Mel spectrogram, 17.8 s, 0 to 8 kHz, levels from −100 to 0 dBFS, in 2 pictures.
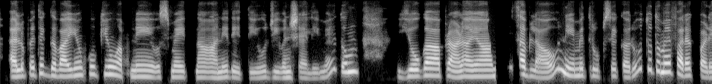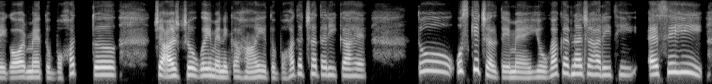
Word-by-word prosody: Allopathic 215 +7 +1
दवाइयों 200 +1 +3
को 245 +2 -4
क्यों 245 -2 +3
अपने 180 -1 -1
उसमें 165 +1 -2
इतना 160 -1 -5
आने 155 +2 -1
देती 155 -2 -7
हो 155 +3 -5
जीवन 155 0 -2
शैली 140 -2 -8
में। 165 - -7
तुम 315 +1 +3 0.6
योगा, 205 +2 +6
प्राणायाम 185 0 +3 0.3
सब 240 -5 +6
लाओ 155 -3 0
नियमित 205 -5 +1
रूप 195 -2 -5
से 200 - -5
करो 170 - -2
तो 385 - -1
तुम्हें 310 -3 +4
फ़र्क 205 0 +4
पड़ेगा 155 -1 -1
और 170 +1 +4
मैं 165 - -1
तो 155 - -6
बहुत 255 - -4 1.0
चार्ज्ड 200 +3 +5
हो 220 - +4
गई। 205 +1 +2
मैंने 170 -3 +1
कहा 165 0 -6
हाँ, 155 +2 -1
ये 175 -1 -2
तो 155 0 -9
बहुत 215 +5 -5
अच्छा 255 +1 -1
तरीका 225 -3 -2
है 200 -1 -5 0.7
तो 325 +2 -1 0.4
उसके 345 +4 +1
चलते 170 - 0
मैं 155 -2 -2
योगा 170 +9 -1
करना 255 -1 +3
चाह 245 -2 -1
रही 225 0 -2
थी। 225 0 -11 0.2
ऐसे 250 +6 +3
ही 300 -7 0
195 Hz, 180 wpm, -20 LUFS, 165-230 Hz, 1.0 s, योगा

